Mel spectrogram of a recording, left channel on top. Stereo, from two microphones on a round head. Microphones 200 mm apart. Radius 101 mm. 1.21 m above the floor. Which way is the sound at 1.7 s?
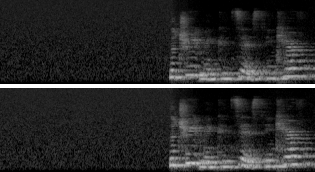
55° right (ahead or behind).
